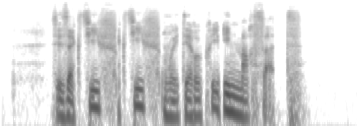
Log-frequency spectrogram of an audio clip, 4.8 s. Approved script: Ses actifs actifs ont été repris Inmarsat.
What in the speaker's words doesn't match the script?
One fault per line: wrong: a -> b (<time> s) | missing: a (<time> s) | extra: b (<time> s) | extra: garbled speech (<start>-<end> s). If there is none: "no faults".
no faults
